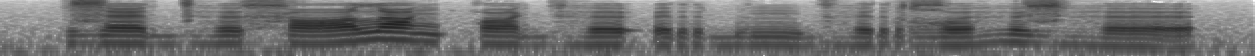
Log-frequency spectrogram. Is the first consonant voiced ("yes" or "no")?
yes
